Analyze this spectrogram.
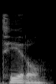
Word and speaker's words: Teotl: Bryant neglected to address the fact that the Mexicans had Teotl, pronounced Teot.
